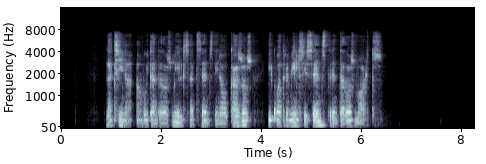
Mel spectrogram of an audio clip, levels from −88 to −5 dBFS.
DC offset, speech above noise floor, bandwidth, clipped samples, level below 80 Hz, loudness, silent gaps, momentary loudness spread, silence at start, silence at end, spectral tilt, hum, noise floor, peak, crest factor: under 0.1%; 49 dB; 7.8 kHz; under 0.1%; -48 dBFS; -22 LUFS; none; 9 LU; 0.9 s; 1.9 s; -5 dB/octave; none; -71 dBFS; -4 dBFS; 20 dB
